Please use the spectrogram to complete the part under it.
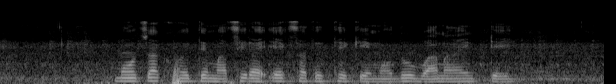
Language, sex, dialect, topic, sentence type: Bengali, male, Western, agriculture, statement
